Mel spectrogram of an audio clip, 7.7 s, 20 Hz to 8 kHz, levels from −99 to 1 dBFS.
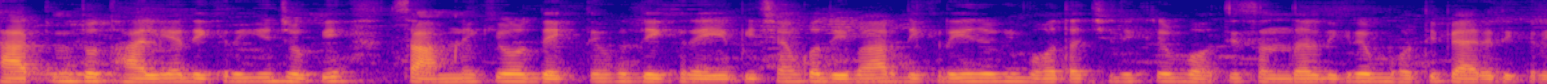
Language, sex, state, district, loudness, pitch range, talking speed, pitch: Hindi, male, Andhra Pradesh, Guntur, -30 LUFS, 120-130 Hz, 325 wpm, 125 Hz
